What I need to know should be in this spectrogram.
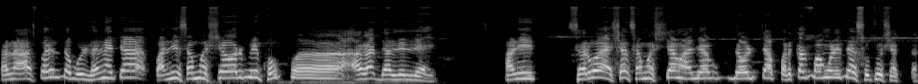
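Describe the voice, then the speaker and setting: A man speaks at an extremely high pitch with lively intonation. His loudness stays very even, and the sound is dry and close with no echo. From Buldhana, Maharashtra. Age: 70s. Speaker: election candidate. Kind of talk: interview answer.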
